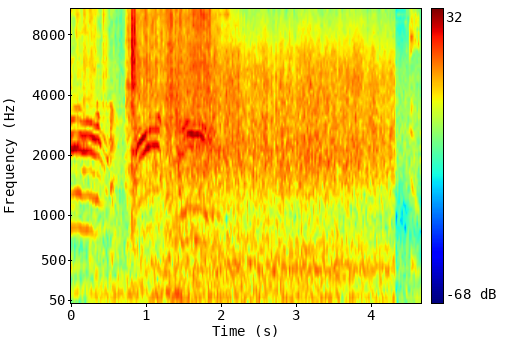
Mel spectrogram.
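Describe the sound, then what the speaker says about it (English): A cartoon rocket from Peppa Pig blasts off after a countdown: a loud, sustained roaring rumble with whooshing sweeps near the start, holding steady for about four seconds before cutting off abruptly. "the rocket is flying back home"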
